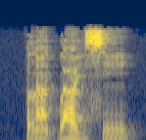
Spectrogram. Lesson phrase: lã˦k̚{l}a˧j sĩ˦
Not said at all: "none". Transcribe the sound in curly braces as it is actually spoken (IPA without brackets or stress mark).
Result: l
